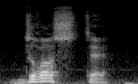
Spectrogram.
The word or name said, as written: Droste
